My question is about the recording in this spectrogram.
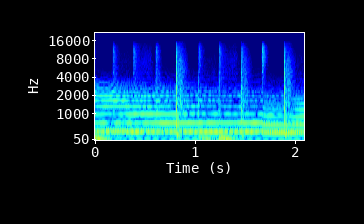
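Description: Electronic background music: a sliding synth melody over a steady kick drum and ticking hi-hats.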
